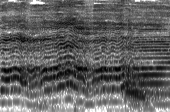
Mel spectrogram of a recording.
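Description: A woman singing a soulful ballad with a long melismatic run, her pitch sliding up and down before she holds a note near the end, over quiet accompaniment.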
